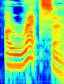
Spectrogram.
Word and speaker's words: Aretza: got a rather strange name it's called the aretza center that's spelled a double r e t s a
